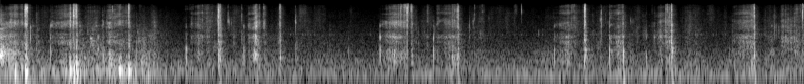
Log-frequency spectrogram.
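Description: Hand chisel cutting into a basswood block: a series of short, sharp cracks and snaps as the blade bites and chips break off, with a couple of longer scraping strokes about halfway through and near the end.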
